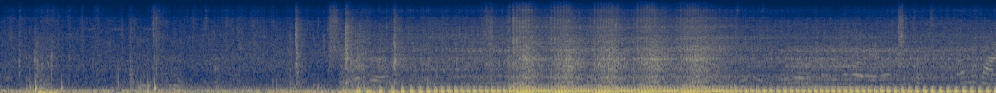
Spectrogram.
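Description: A rented scooter's engine starts after a few soft knocks and handling noises, then settles into a close, steady running note with rhythmic pulsing. A voice speaks briefly near the start.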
